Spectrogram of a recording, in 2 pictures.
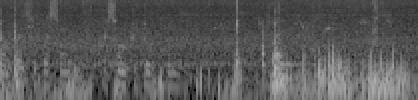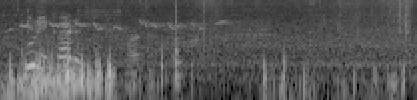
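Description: A metal hive tool scrapes and creaks a wooden frame loose.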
